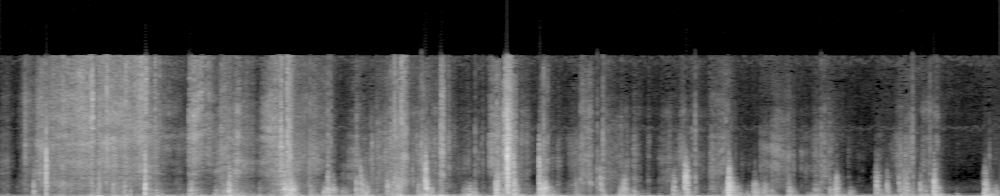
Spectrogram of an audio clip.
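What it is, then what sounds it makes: Foam craft sheet scratched and tapped. Long pink acrylic nails scratch and tap the surface of a thin, flexible purple-blue craft foam sheet, possibly EVA, lying flat on a white table and bent slightly. A steady run of quick, soft taps and brushing scratches comes through, dull and muffled with a low-heavy body and little brightness. Each tap dies away almost at once.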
